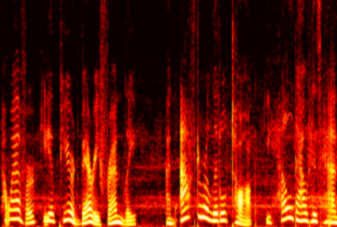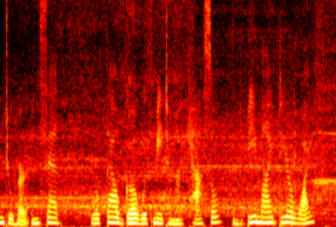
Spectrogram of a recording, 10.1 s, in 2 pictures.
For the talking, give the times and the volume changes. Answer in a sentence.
The talking can be heard from 0.0 to 9.9 s, at a steady volume.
